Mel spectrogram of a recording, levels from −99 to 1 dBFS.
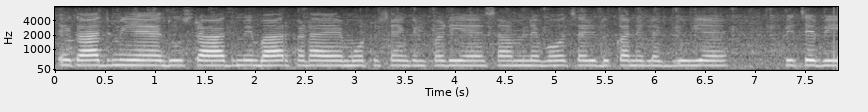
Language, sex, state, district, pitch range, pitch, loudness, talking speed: Hindi, female, Rajasthan, Bikaner, 225-235 Hz, 230 Hz, -14 LUFS, 160 wpm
